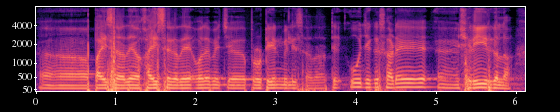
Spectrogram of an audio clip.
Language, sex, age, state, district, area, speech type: Dogri, male, 30-45, Jammu and Kashmir, Reasi, rural, spontaneous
